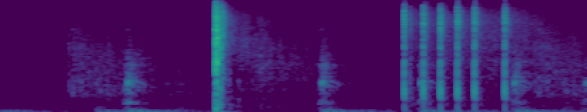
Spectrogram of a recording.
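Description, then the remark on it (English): Synthesized gunfire being put back into a synth mix: a single sharp crack followed by a rapid burst of about six evenly spaced shots, with a rumbling low-end tail and no voices. “I'm going to put the guns back in.”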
